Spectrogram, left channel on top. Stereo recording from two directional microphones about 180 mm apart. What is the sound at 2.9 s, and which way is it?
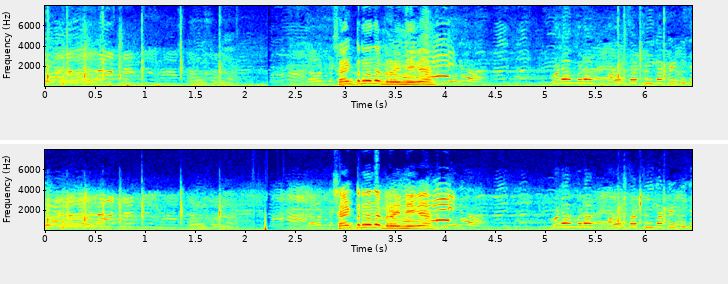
Speech, 15° left (ahead or behind).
